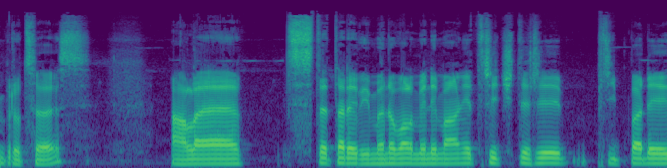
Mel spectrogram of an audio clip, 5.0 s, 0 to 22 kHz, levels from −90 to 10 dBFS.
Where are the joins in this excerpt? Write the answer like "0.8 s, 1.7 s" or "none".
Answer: 2.1 s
